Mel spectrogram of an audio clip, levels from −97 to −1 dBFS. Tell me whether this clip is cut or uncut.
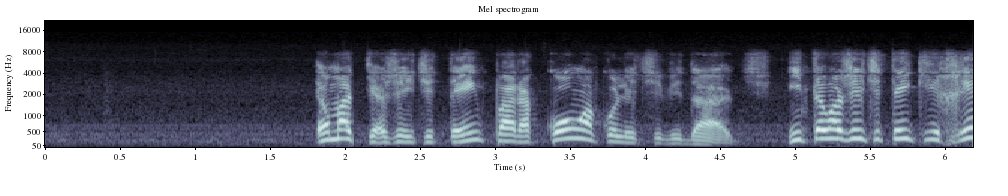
cut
